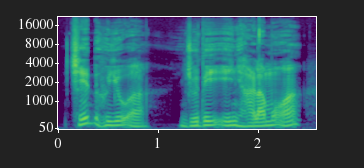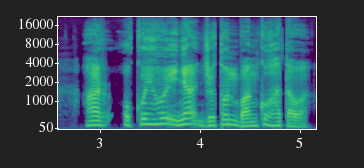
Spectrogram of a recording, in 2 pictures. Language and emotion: Santali, fearful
